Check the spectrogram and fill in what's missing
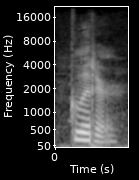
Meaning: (noun) 1. A bright, sparkling light; shininess or brilliance 2. A shiny, decorative adornment, sometimes sprinkled on glue to make simple artwork 3. Glitz
- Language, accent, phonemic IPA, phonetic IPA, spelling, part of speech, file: English, US, /ˈɡlɪtəɹ/, [ˈɡlɪɾɚ], glitter, noun / verb, En-us-glitter.ogg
